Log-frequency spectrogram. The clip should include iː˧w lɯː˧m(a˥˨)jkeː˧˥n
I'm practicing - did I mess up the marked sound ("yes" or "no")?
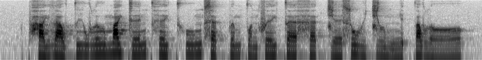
no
